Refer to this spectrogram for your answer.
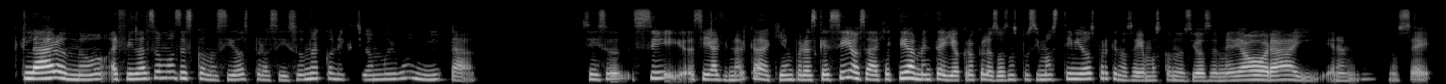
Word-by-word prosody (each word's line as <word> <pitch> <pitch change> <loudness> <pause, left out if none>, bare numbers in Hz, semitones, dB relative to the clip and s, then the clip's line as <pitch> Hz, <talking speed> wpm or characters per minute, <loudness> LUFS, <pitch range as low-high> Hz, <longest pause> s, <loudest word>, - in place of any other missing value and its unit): Claro, 275 +1 +8
¿no?, 230 +2 0
al 245 - +1
final 250 +2 +2
somos 300 -1 -3
desconocidos, 230 -5 -2
pero 220 -3 -7
se 200 - -8
hizo 210 +4 -5
una 265 +3 0
conexión 230 -3 -6
muy 245 +1 -2
bonita. 240 -5 -5 1.1
Se 240 - -2
hizo 255 +3 -1
sí, 340 +9 -2 0.2
sí, 235 -2 0
al 220 -1 +1
final 205 0 -5
cada 225 -4 -1
quien, 220 0 -1
pero 220 -1 0
es 215 - -3
que 230 0 +1
sí, 295 +8 0
o 280 - +5
sea, 240 -3 +2
efectivamente, 235 0 +3
yo 200 0 +1
creo 220 0 -4
que 235 - -2
los 210 - -1
2 200 +1 -2
nos 220 0 -5
pusimos 220 0 -5
tímidos 255 +1 +2
porque 270 -2 -3
nos 195 -2 -6
habíamos 190 0 -3
conocido 180 -2 -3
hace 175 0 -5
media 195 +4 +1
hora, 210 0 +4
y 85 - -9
eran, 90 0 -8 0.3
no - - -12
sé - - -6
225 Hz, 195 wpm, -22 LUFS, 210-255 Hz, 1.1 s, Claro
